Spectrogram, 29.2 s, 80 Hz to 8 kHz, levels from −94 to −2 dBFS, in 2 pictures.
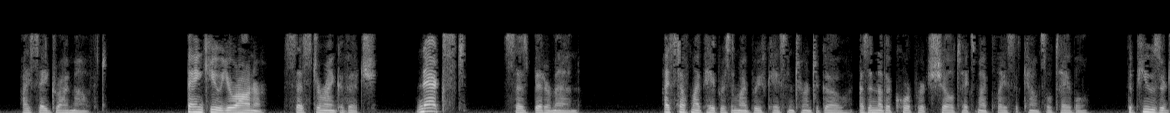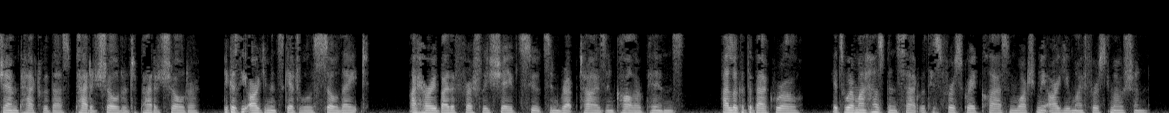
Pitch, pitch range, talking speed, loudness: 140 Hz, 130-150 Hz, 185 wpm, -31 LUFS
